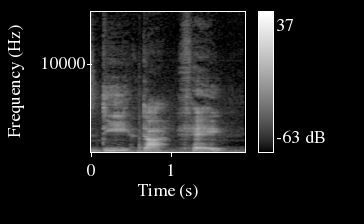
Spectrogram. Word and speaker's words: Didache: This word is Didache. The accent is here on the last syllable.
